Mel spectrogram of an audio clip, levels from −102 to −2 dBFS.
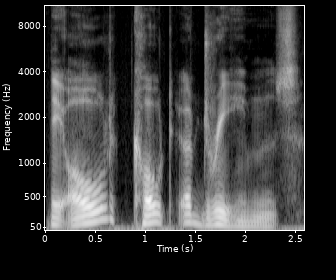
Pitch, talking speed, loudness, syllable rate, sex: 100 Hz, 115 wpm, -18 LUFS, 2.2 syllables/s, male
